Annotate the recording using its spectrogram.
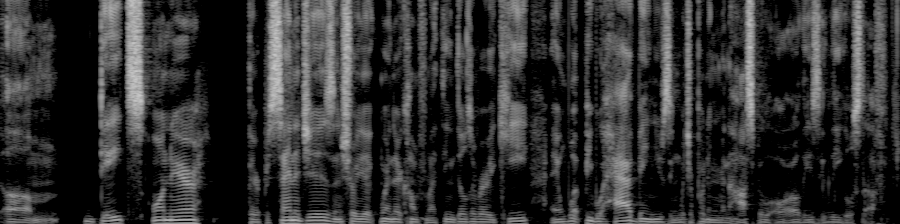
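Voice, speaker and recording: Very deep and low in pitch, a man speaks very fast with ordinary pitch variation. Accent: New York. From New York City. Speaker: magazine founder and editor. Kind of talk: casual interview.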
